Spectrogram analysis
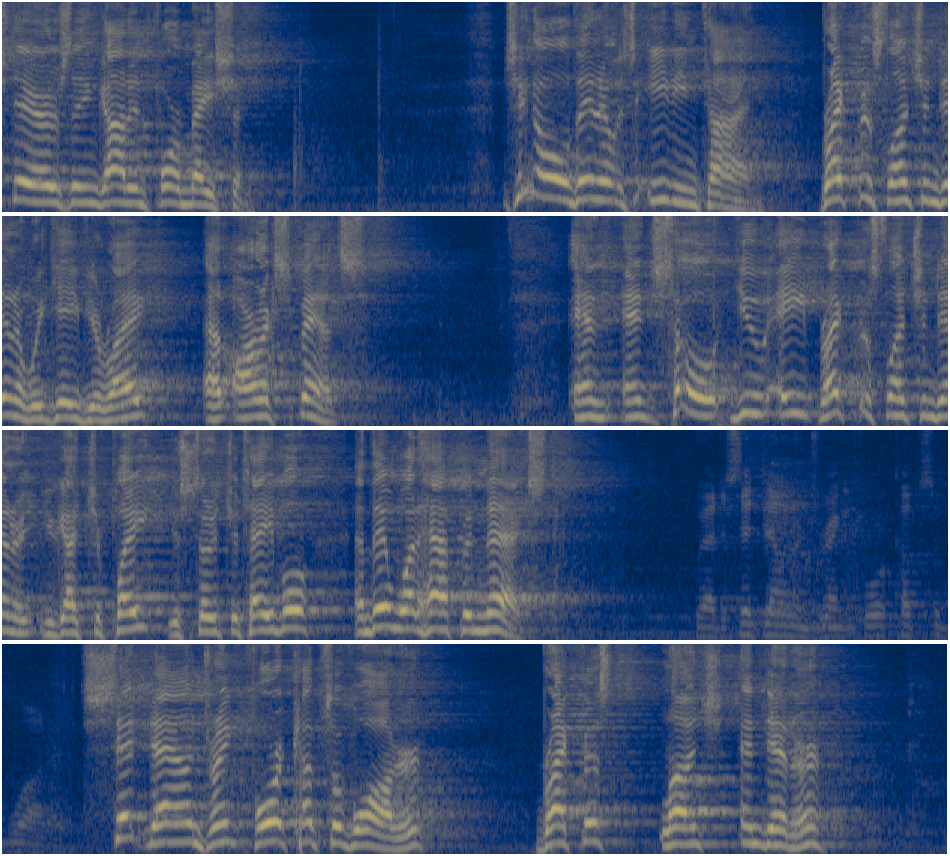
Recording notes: during the Sunday Morning service on May 14, 2023, at North Valley Baptist Church in Santa Clara, California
